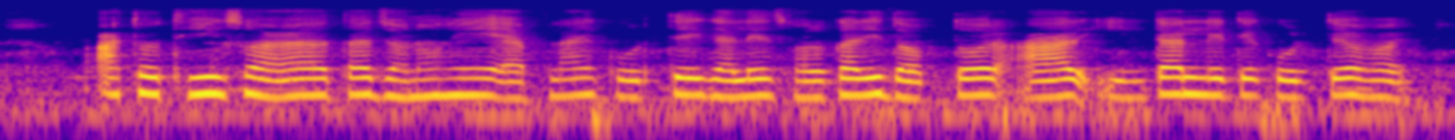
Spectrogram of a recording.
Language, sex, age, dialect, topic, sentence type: Bengali, female, 25-30, Jharkhandi, agriculture, statement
